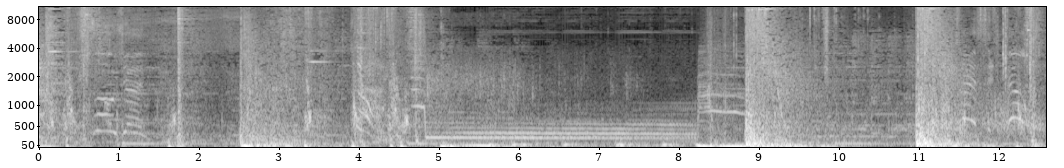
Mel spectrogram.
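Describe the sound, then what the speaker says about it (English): A loud, booming explosion from the stealth game Dishonored, with heavy low thuds and crashes among game effects while voices talk and shout around it. "Explosion!"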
